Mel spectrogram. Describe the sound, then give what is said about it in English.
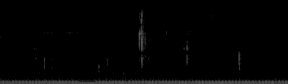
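Someone chews a slice of pizza that has gone soft and a little soggy from condensation, soft wet mouth clicks scattered over a steady low hum, with one slightly louder bite about midway. No one talks. “It's not as crunchy as it was a few minutes ago.”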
